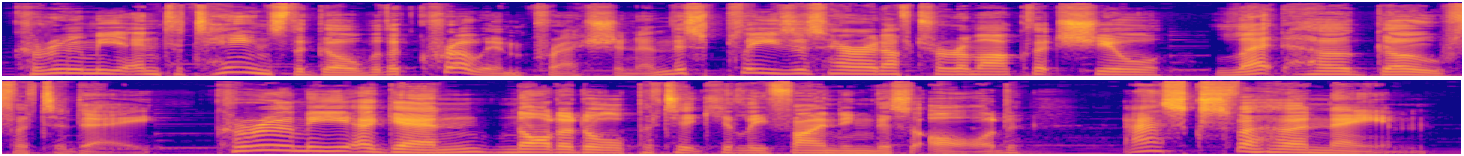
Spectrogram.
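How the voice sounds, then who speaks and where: Man, video essay host, scripted narration, lively up-and-down delivery, wry dry humor, faint music behind. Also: on the high side, brisk.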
